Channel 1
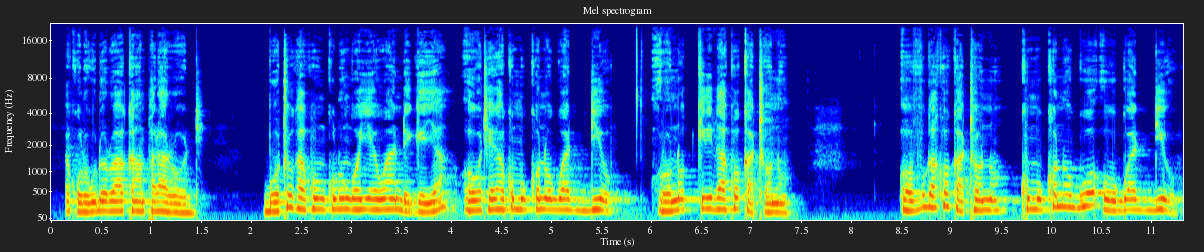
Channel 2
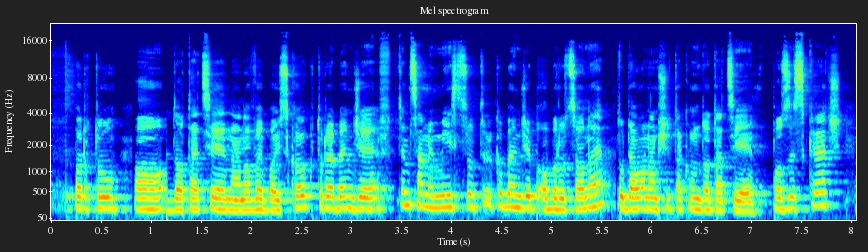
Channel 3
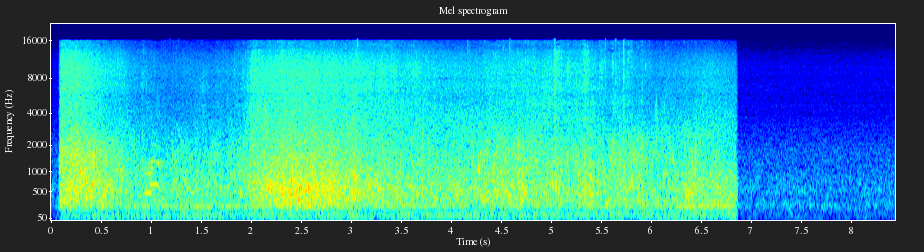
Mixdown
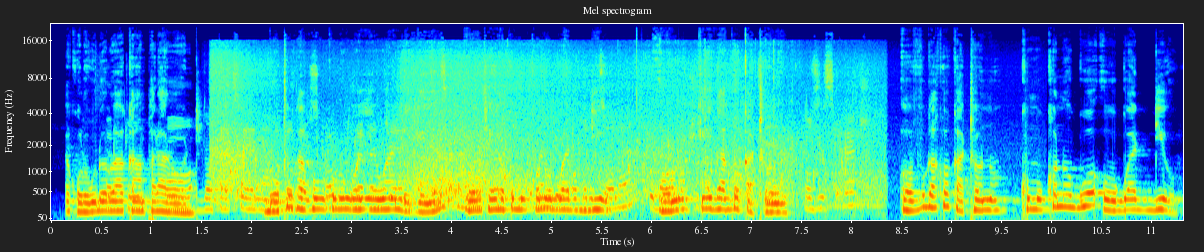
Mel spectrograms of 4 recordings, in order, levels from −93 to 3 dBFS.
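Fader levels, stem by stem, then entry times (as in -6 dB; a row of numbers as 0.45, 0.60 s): -0.5, 0.0, +2.0 dB; 0.00, 0.30, 1.50 s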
